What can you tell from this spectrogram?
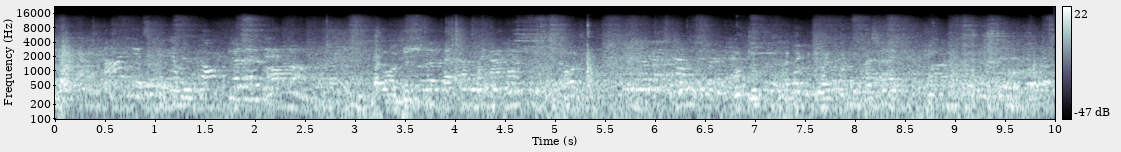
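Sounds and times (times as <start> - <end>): dishes and cutlery clinking: 0.0 - 10.0
many people talking: 0.0 - 10.0.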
